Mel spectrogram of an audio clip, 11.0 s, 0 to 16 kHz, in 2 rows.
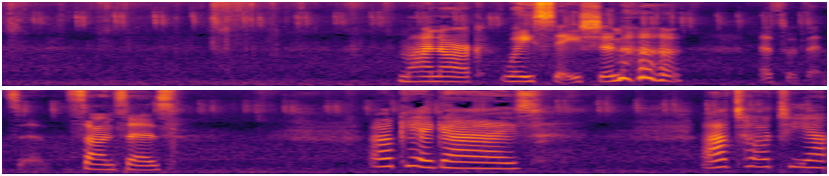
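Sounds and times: rustling of garden plants: 0:00.0 - 0:04.4.

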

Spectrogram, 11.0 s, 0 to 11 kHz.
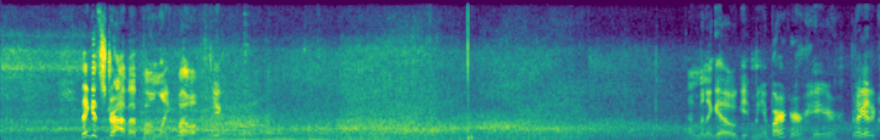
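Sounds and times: road traffic engine hum: 0:00.0 - 0:11.0.

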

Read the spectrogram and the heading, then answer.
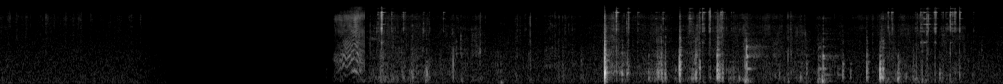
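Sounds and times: zipper on canvas bag: 0:03.4 - 0:04.2
hands rummaging in bag: 0:03.4 - 0:09.6.

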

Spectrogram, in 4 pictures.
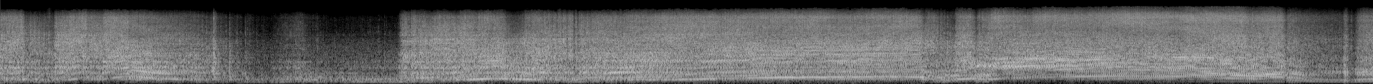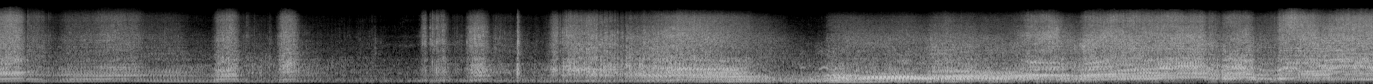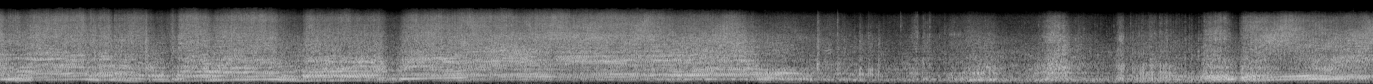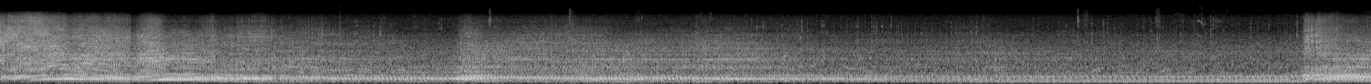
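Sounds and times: buggy engines revving: 0:00.0 - 0:54.9.

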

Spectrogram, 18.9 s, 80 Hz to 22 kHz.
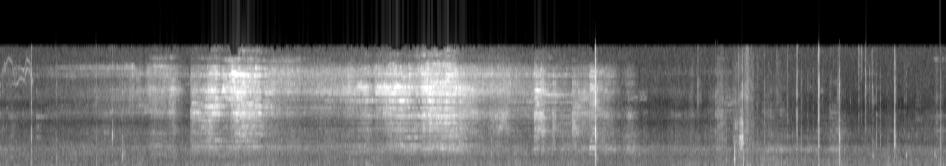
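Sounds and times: steel wheels squealing: 0:02.1 - 0:12.8.

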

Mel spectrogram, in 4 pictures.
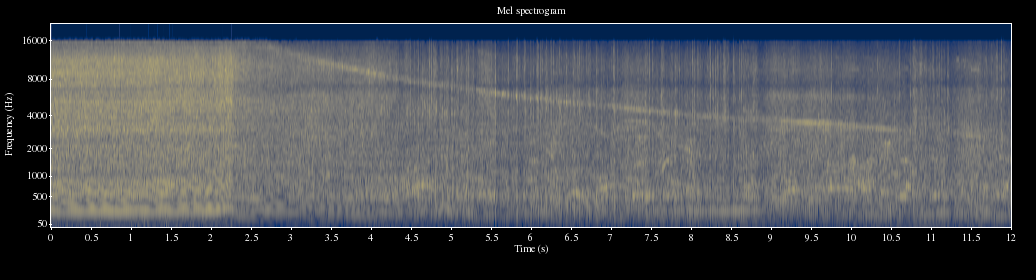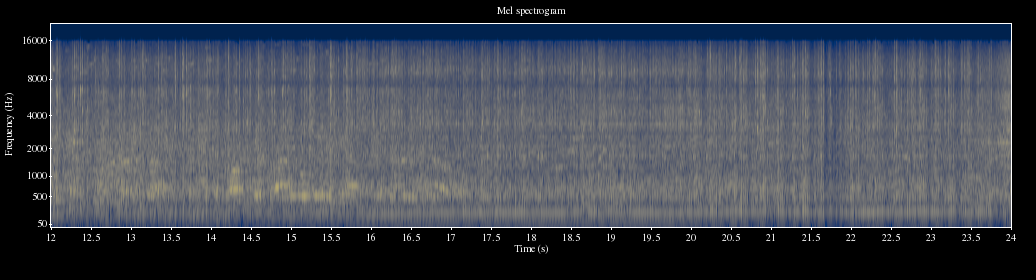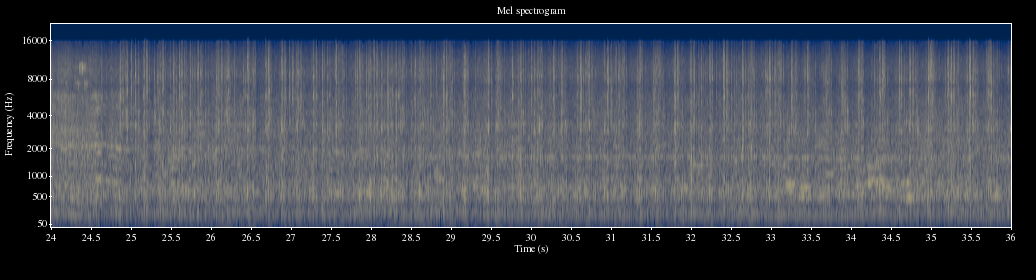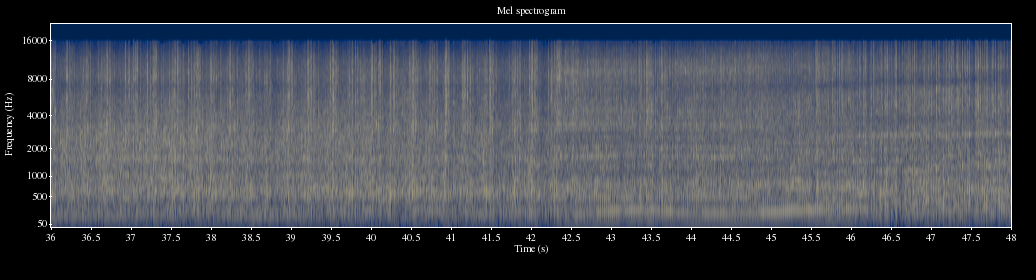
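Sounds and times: tractor engine running and revving: 0:00.0 - 0:48.0.

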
